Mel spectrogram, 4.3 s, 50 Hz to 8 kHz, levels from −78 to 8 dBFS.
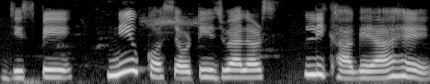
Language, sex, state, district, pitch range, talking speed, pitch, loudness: Hindi, female, Bihar, Kaimur, 205-265 Hz, 95 wpm, 220 Hz, -13 LUFS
